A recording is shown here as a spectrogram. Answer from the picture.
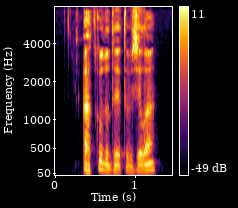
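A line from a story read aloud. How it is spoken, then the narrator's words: Quiet question. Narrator (Russian): тихо спросила Хелена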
